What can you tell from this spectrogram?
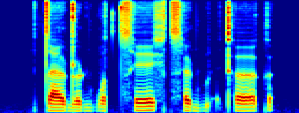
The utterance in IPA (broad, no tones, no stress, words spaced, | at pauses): tæɖœɖ bɔtt͡sʰeːxt͡sʰɛɖ bɛ̰kʰœːk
